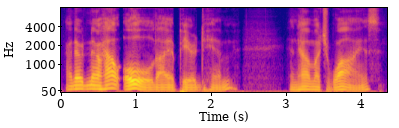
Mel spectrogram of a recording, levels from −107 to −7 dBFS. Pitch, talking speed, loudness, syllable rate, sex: 100 Hz, 165 wpm, -19 LUFS, 4.3 syllables/s, male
